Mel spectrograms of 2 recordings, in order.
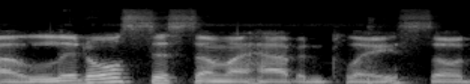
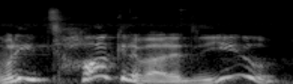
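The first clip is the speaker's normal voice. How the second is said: mock outraged; faster than usual. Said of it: "I was like".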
